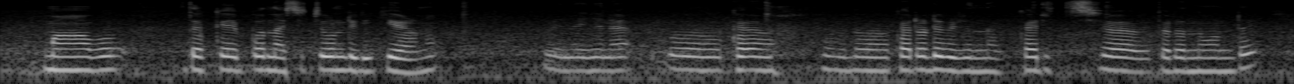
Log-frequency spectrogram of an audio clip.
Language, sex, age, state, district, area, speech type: Malayalam, female, 60+, Kerala, Thiruvananthapuram, rural, spontaneous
